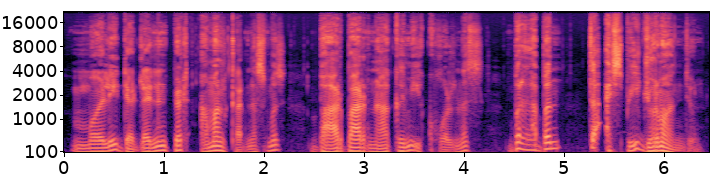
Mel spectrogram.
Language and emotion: Kashmiri, angry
